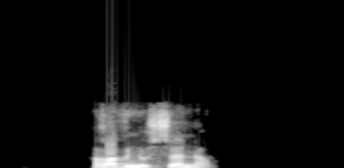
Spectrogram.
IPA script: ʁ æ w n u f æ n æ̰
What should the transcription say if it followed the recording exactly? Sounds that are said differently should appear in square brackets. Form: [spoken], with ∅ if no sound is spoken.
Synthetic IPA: ʁ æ [v] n u [s] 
